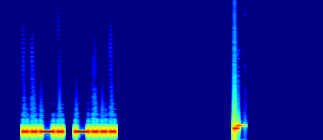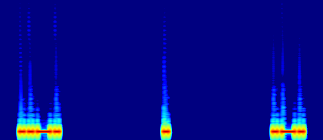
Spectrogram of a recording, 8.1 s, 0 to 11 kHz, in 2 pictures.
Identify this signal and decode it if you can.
Morse code, heard as a keyed tone, about 21 wpm, spaced as for 8 wpm, 700 Hz. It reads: FB FER
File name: Top 20 QSO Elements - 8x Character Spacing - 22wpm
